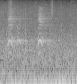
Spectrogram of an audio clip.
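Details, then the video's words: Crows cawing on a hot, breezy day near a lake in a small Texas town: two harsh, nasal caws about half a second apart, over a steady low rumble of wind and footsteps. "You can probably hear the crows cawing."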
